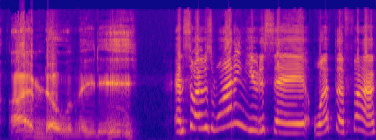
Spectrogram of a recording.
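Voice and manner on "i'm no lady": very deep, low monster voice, stretched out. Retelling a reply to a man who won't curse in front of ladies, monster voice. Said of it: "And in my monster voice".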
